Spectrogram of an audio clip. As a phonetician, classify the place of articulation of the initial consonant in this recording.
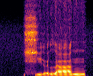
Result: velar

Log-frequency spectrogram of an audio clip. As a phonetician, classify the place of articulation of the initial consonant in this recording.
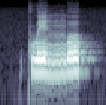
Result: velar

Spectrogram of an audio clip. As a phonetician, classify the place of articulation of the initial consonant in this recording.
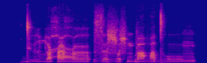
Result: alveolar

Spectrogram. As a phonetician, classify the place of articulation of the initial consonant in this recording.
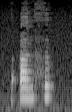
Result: glottal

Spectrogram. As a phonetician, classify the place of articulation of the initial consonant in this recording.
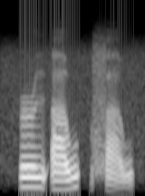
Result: alveolar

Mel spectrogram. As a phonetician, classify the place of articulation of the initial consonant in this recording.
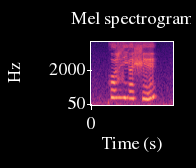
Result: velar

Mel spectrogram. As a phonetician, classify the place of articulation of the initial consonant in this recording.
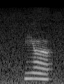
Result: palatal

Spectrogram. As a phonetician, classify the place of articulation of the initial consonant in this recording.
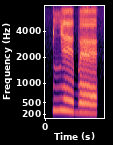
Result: palatal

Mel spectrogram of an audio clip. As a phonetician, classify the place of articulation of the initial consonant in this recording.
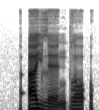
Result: glottal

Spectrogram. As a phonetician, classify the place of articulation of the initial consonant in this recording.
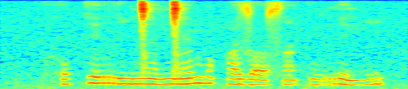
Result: glottal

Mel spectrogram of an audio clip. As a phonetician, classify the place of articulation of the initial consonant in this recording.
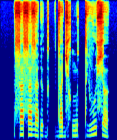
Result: alveolar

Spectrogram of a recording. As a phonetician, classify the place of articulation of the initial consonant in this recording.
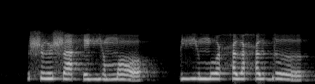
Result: retroflex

